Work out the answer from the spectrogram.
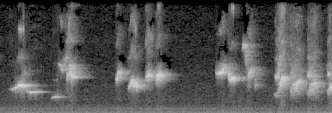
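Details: White Asian pied starling song of short separated phrases: clear whistles, some gliding downward, mixed with scratchy chirps, four or five bursts spaced by quiet gaps.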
